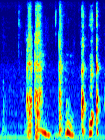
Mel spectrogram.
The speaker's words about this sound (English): Let me just clear my throat, you know.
